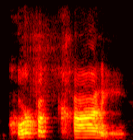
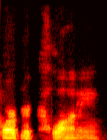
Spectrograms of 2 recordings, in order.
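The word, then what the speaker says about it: Korpiklaani: Wow, Corpacani. Is that how you say it? Corpacani? Corpaclani. There is an L.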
